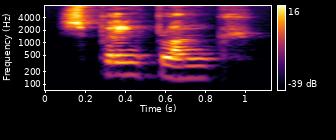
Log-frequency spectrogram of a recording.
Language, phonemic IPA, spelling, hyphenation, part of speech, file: Dutch, /ˈsprɪŋ.plɑŋk/, springplank, spring‧plank, noun, Nl-springplank.ogg
- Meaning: 1. springboard 2. something that serves as a medium for someone to achieve a higher goal; a bootstrap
